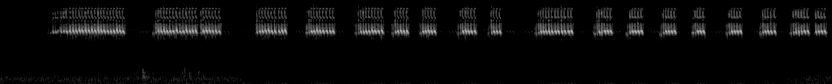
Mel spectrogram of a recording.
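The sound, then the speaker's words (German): A field cricket chirps alone in loud, high, buzzy pulses. Two longer trills come first, then many shorter chirps follow in quick, fairly regular succession. “das Zirpen gegen die Zubetonierung der Felder und Wiesen. Die Feldgrille ist Tier des Jahres 2014.”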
